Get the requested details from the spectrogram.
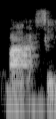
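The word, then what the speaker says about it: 巴西: Pasi. Pasi. Pasi. Pasi, si nada satu, si Pasi. Pasi.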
